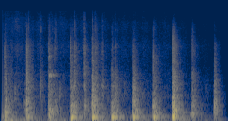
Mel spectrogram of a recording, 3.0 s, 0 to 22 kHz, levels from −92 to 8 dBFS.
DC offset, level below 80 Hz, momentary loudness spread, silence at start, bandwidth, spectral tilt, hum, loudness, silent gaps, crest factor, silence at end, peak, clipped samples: under 0.1%; -38 dBFS; 11 LU; 0.05 s; 12.5 kHz; -7 dB/octave; none; -33 LUFS; none; 22 dB; 0.1 s; -10 dBFS; under 0.1%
